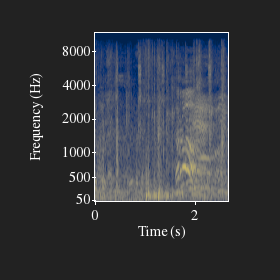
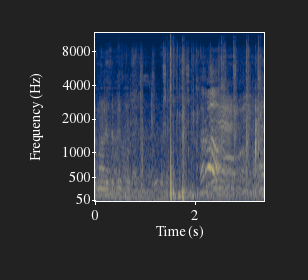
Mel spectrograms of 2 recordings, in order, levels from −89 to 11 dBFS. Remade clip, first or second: second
